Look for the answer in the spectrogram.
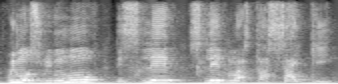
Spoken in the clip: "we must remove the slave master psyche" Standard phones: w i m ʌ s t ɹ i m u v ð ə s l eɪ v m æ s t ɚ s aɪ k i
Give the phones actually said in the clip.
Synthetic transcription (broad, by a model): w i m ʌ s t ɹ i m u v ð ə s l eɪ v m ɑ s t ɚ s aɪ k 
